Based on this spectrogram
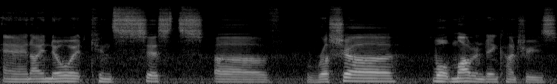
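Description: A man talks very slowly with an American accent. His medium pitch stays monotone, with flat intonation. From Pennsylvania. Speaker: podcast co-host, journalist. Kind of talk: casual chat.

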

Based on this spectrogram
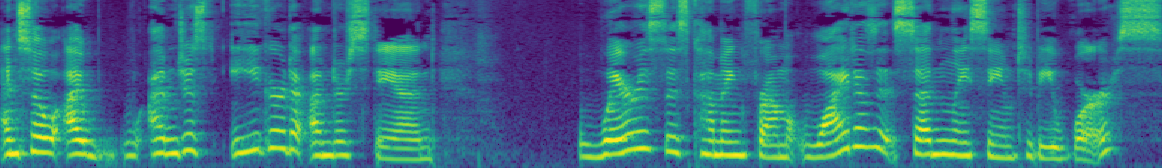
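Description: A plain, everyday voice with an American accent moves at a fairly slow pace with lively intonation. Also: woman, fairly high pitch for a woman. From rural Northern California. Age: 30s. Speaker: podcast host. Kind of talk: solo commentary podcast. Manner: conversational, with frequent self-corrections.

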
